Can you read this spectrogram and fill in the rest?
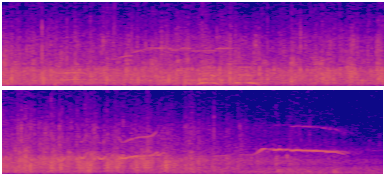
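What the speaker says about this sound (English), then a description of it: "Please join me in a round of applause for the company staff of Hotel Company." Applause from a large audience at a Marine Corps recruit graduation ceremony at MCRD San Diego, a dense, steady clapping that holds loud for most of the stretch before easing slightly near the end, with faint voices mixed in.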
